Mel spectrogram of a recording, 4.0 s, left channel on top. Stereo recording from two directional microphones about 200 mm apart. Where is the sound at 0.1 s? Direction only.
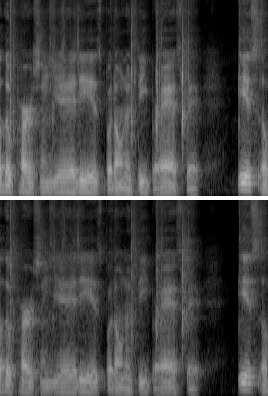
45° left (ahead or behind).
